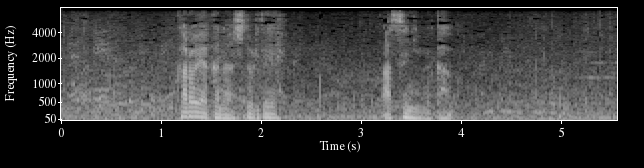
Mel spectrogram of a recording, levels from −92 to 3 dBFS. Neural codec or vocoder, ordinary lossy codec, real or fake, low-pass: none; none; real; 7.2 kHz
